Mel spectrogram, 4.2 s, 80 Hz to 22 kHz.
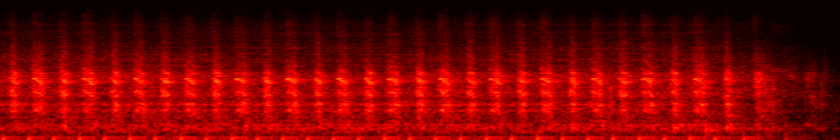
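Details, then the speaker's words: Honda CA78 305 Dream, unridden for 14 years, choke on, throttle stuck: steady starter cranking at about four pulses a second, never firing. Spark confirmed but no fuel reaches the gummed carburettor. "yep nothing yet we know we have spark I don't have fuel to"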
